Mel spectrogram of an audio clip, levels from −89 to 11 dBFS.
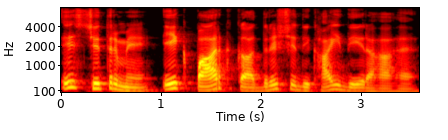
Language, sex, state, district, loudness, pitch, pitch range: Hindi, male, Jharkhand, Ranchi, -20 LUFS, 145 Hz, 110-180 Hz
